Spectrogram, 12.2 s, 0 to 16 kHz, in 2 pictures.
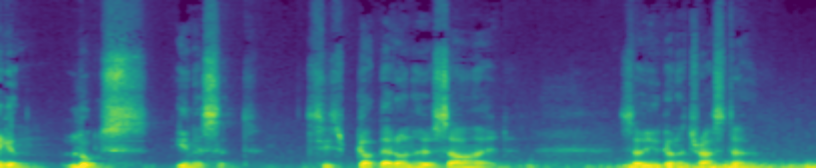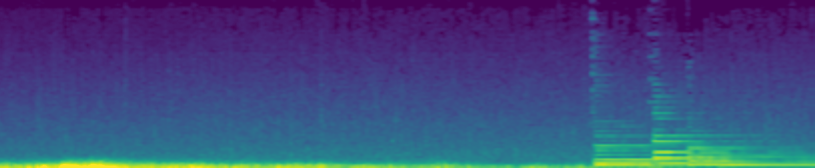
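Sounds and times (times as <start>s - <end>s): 
speech: 0.0s - 5.9s
steady heavy rain: 0.0s - 12.2s
deep roll of thunder: 3.3s - 11.4s
sustained musical chord tones: 10.6s - 12.2s.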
